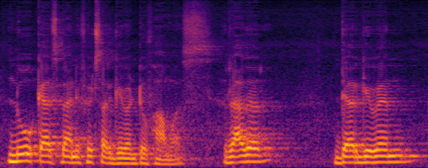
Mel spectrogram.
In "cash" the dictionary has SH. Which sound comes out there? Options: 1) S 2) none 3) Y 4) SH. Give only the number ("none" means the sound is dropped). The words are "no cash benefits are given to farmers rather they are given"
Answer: 1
